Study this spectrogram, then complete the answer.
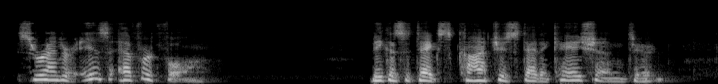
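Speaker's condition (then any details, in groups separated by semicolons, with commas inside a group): No condition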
